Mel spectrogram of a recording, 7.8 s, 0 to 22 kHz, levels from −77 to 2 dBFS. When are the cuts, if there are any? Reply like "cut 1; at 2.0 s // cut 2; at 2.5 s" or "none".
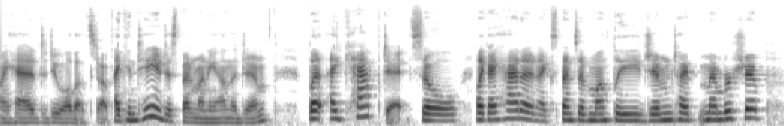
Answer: cut 1; at 1.1 s // cut 2; at 4.7 s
